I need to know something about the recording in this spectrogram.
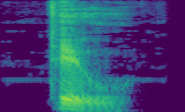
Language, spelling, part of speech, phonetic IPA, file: Polish, tył, noun, [tɨw], Pl-tył.ogg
